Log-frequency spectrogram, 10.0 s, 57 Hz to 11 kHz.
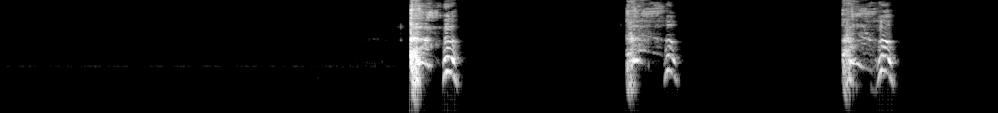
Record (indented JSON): {
  "three_cough_length": "10.0 s",
  "three_cough_amplitude": 29204,
  "three_cough_signal_mean_std_ratio": 0.22,
  "survey_phase": "beta (2021-08-13 to 2022-03-07)",
  "age": "65+",
  "gender": "Female",
  "wearing_mask": "No",
  "symptom_fatigue": true,
  "symptom_headache": true,
  "smoker_status": "Never smoked",
  "respiratory_condition_asthma": false,
  "respiratory_condition_other": false,
  "recruitment_source": "REACT",
  "submission_delay": "2 days",
  "covid_test_result": "Negative",
  "covid_test_method": "RT-qPCR",
  "influenza_a_test_result": "Negative",
  "influenza_b_test_result": "Negative"
}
